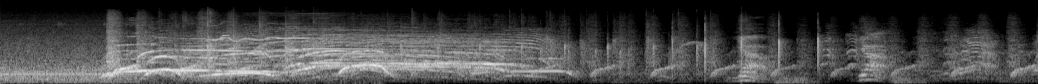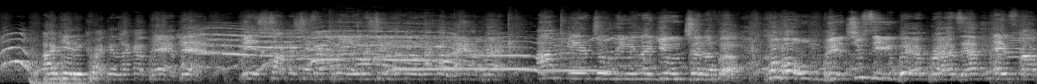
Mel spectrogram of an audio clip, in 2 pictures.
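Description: A crowd claps and applauds.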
